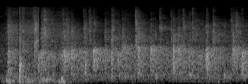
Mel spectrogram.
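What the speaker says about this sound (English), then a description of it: "Round of applause, please" Applause from an audience after a talk on UK Games Fund opportunities, a soft, steady patter of many hands clapping, fairly faint with no voices over it.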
